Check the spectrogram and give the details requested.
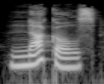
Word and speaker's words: knuckles: your hand are called knuckles the first K in this word is silent and if you hold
